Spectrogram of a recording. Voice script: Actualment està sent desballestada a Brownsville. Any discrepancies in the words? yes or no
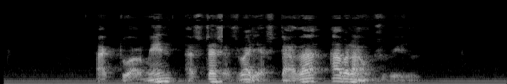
yes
